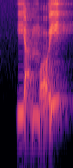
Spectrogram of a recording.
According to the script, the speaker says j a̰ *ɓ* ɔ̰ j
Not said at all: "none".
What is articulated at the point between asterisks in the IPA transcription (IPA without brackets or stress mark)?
m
